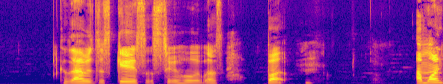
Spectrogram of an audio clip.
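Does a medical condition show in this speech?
Yes: cerebral palsy; uses power wheelchair.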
